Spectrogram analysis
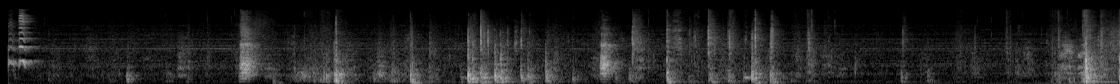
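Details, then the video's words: A standard poodle puppy playing with a plush toy gives short, sharp yelping bursts scattered irregularly through the recording. Softer rustling and thumps of play come between them, indoors. "Petit caniche qui s'amuse"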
